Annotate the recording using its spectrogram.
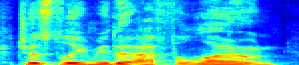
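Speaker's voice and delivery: high, loud mock snap; exasperated outburst. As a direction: blow up at a nagging partner, playfully acted. Acted fed-up outburst at partner.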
